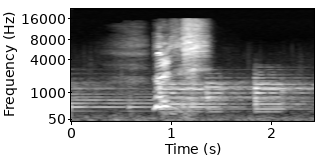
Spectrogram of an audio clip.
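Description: A sneeze, about a second in: a faint breathy intake, then one loud, noisy 'choo' lasting about half a second, used as the sound of a cartoon cloud sneezing. Soft held musical chords sound before and after it.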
